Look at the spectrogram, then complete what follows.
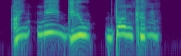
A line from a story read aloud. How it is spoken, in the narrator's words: she sobbed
